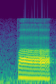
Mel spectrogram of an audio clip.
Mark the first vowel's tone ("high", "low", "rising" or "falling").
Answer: low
